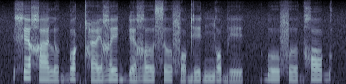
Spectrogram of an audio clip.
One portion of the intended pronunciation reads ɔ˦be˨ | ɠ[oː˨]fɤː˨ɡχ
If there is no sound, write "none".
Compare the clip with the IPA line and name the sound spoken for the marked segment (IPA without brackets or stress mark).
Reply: oː˨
